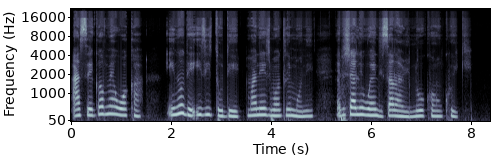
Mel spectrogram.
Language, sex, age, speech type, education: Nigerian Pidgin, female, 15-29, spontaneous, tertiary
